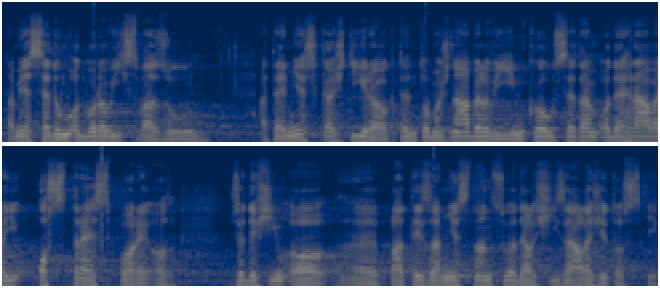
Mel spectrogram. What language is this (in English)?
Czech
